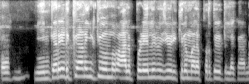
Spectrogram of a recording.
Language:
Malayalam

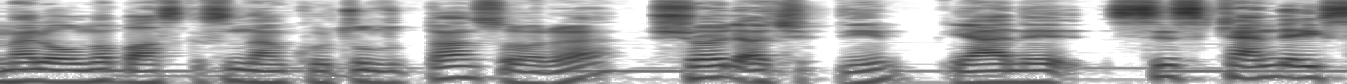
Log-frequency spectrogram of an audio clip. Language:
Turkish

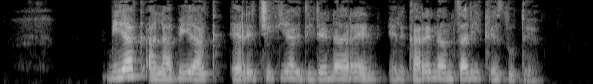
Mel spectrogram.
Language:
Basque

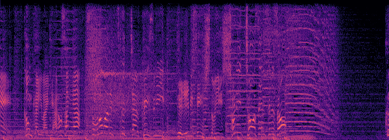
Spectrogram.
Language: Japanese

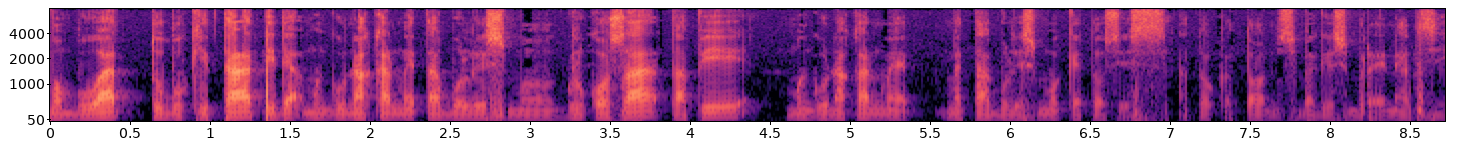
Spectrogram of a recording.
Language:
Indonesian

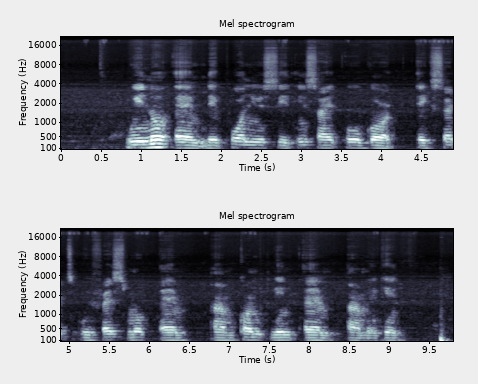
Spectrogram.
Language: Nigerian Pidgin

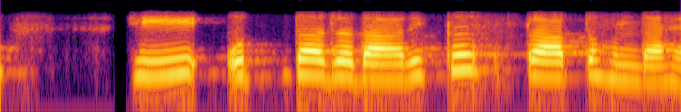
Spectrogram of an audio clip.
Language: Punjabi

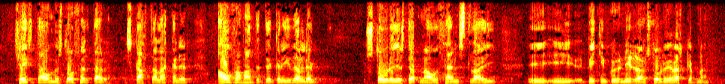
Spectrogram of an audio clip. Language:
Icelandic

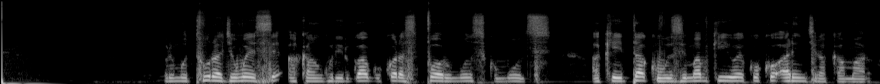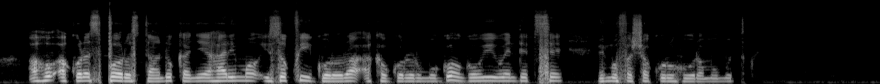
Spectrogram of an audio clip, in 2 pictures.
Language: Kinyarwanda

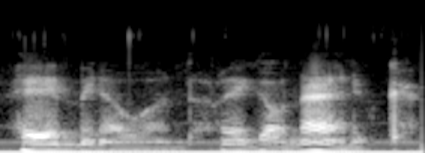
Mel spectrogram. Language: Finnish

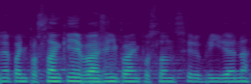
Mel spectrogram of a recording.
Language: Czech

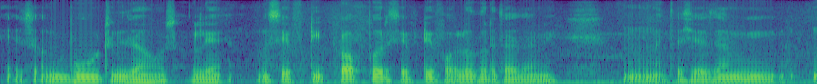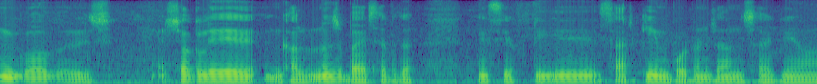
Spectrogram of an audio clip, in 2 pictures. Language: Konkani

